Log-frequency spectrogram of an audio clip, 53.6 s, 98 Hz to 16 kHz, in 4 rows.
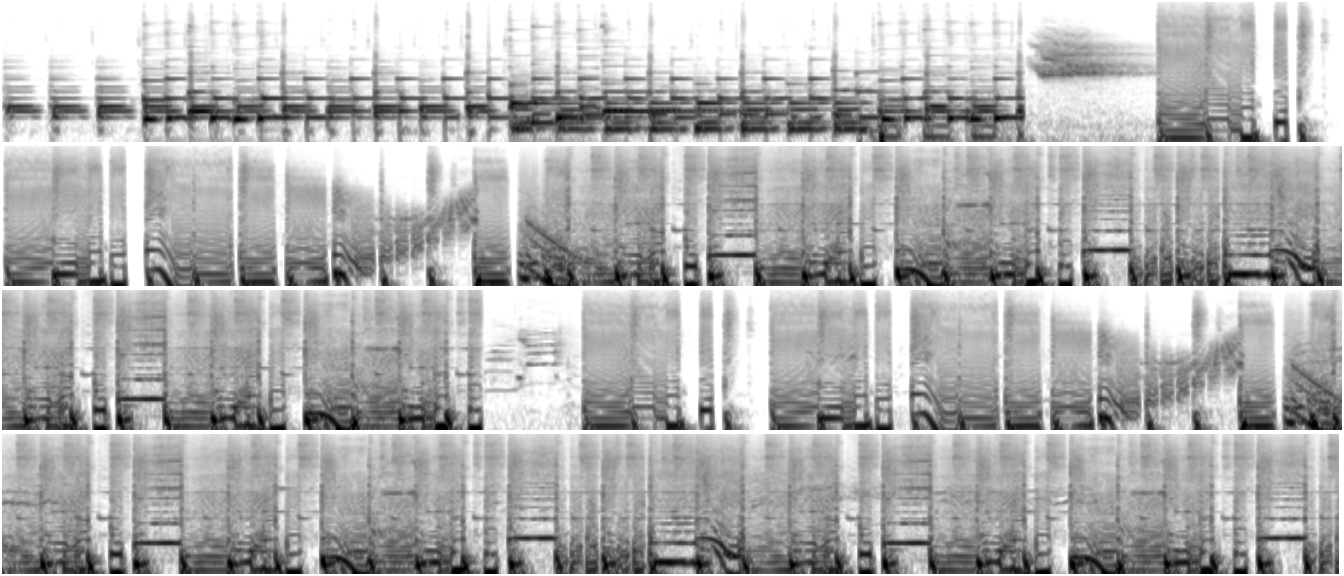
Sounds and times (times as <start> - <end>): Music: 0.0 - 10.3, 11.6 - 31.6, 32.6 - 53.5
Speech: 31.6 - 32.6, 34.8 - 37.3, 39.9 - 41.0.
